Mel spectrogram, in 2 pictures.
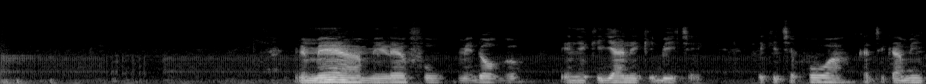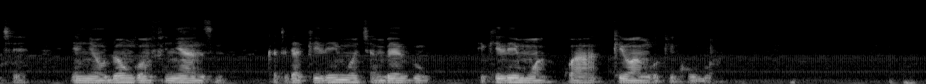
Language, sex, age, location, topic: Swahili, male, 18-24, Dar es Salaam, agriculture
